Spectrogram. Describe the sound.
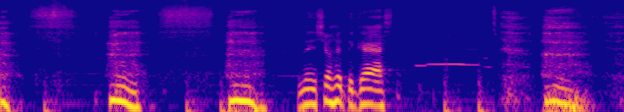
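A voice imitates the heavy, nauseous breathing of someone trying not to throw up in a moving car: a run of loud, ragged gasping breaths in a steady rhythm, broken by a short spoken line, then a few more heaving breaths.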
